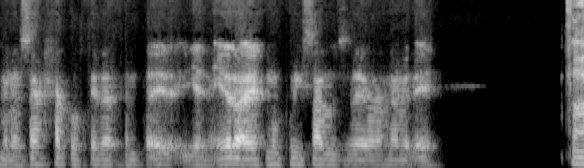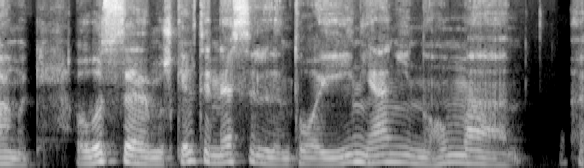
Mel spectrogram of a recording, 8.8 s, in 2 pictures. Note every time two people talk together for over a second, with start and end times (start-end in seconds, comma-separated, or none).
none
